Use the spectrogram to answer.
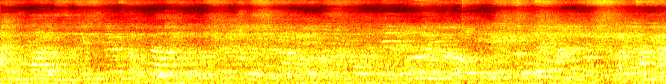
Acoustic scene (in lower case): crowded indoor space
